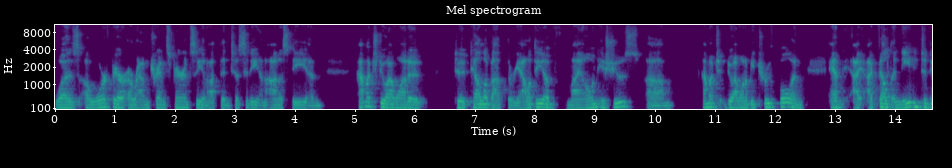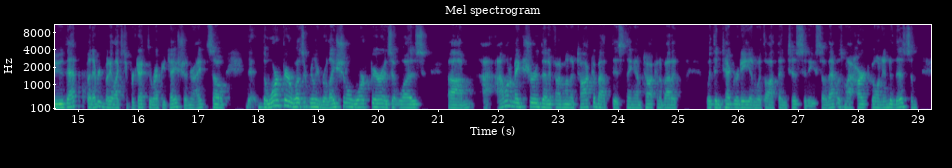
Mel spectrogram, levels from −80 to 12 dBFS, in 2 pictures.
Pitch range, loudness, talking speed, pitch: 120-140 Hz, -27 LUFS, 205 wpm, 125 Hz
